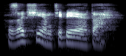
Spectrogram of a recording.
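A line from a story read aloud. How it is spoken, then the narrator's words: Sinister whisper. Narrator (Russian): зловещим голосом прошептал он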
